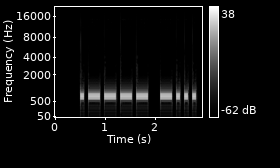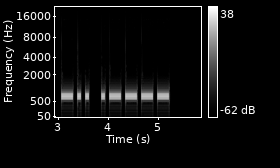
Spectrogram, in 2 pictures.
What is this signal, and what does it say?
Morse code, heard as a keyed tone, about 15 wpm, 700 Hz. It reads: 1BD1
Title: Four Challenging Letter-Number Combinations 15wpm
